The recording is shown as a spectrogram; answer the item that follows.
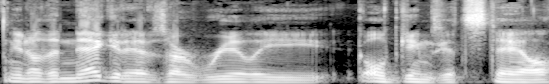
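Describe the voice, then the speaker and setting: A man's plain, everyday voice, fairly quick in pace, with ordinary pitch variation. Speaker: board game podcast co-host. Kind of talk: casual chat.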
